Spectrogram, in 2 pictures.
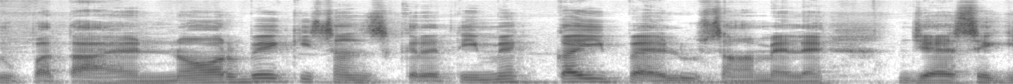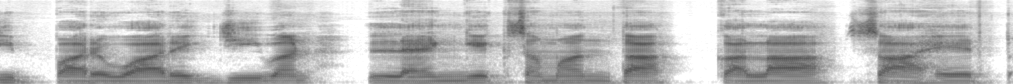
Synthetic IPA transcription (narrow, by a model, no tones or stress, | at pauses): upət̪aɦɛnɔːɾʋekisə̃nskɾɪt̪imẽkɐipɛɦluʃaːmɪlɦɛ̃ːd͡ʒɛːsek̬ipəɾɪʋaːɾɪk̚d͡ʒiːʋən | lɛ̃ːŋɡɪksəmãːnt̪a | kɐlaːsaːɦɪt̪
